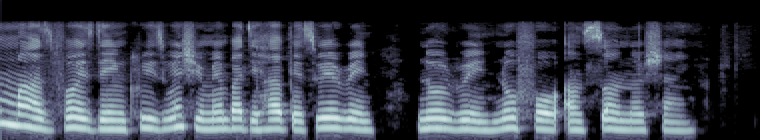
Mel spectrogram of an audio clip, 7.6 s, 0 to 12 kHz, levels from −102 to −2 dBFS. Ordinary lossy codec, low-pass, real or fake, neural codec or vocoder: none; 7.2 kHz; real; none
